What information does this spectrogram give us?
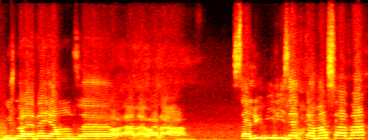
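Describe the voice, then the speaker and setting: Hoarse, high-voiced woman livestreaming. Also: expressive, moderate pace, background noise. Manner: chatty, slangy, reads out and answers chat. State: hoarse, tired strained voice. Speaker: live streamer chatting with viewers. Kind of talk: casual chat, IRL livestream. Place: outdoors, walking through town streets.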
